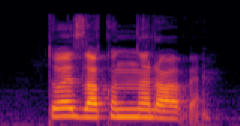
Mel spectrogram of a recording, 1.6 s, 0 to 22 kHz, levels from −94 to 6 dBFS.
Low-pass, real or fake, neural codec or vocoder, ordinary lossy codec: 14.4 kHz; real; none; none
